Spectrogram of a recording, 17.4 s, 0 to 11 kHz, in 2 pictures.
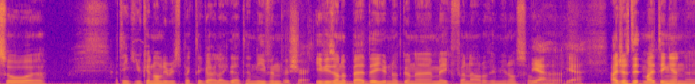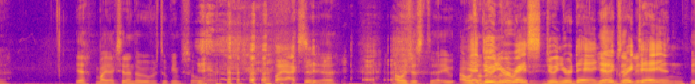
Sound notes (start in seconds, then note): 11.1 laughter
